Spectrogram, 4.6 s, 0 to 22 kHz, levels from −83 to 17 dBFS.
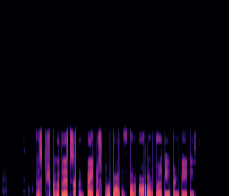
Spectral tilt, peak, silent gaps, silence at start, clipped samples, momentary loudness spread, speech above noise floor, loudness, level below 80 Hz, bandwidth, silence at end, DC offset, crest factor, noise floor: -4 dB/octave; -6 dBFS; 0.84-0.90 s, 2.56-2.60 s, 2.72-2.77 s; 0.75 s; under 0.1%; 10 LU; over 66 dB; -25 LUFS; -56 dBFS; 8 kHz; 0.7 s; under 0.1%; 20 dB; under -90 dBFS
